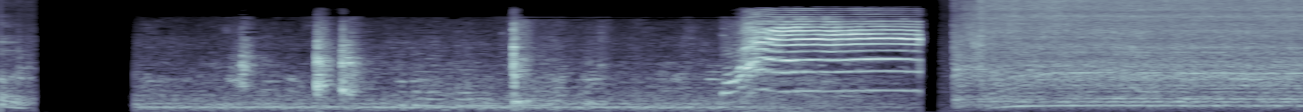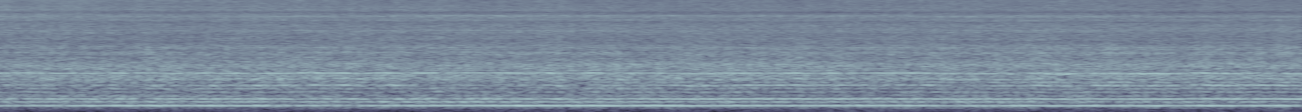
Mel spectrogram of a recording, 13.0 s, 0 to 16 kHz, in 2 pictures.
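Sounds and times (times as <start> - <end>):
blender running: 4.7 - 13.0.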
